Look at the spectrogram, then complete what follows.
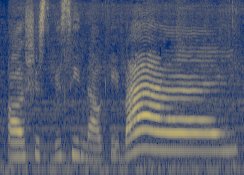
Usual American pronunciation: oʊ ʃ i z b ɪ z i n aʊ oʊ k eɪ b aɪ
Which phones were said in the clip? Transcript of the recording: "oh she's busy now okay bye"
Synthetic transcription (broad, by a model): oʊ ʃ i s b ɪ s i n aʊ oʊ k eɪ b aɪ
